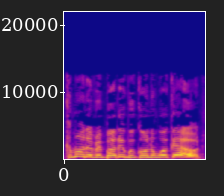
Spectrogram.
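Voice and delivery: put-on high, loud Austrian-accented gym shout; Arnold Schwarzenegger impression. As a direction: pump up the room in an Austrian accent. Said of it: "That's my Arnold Schwarzenegger".

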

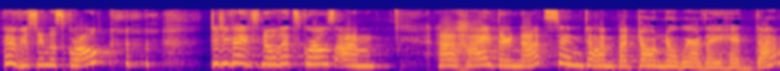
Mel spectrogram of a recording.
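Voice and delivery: high, excited, dreamy rambling; mock giddy late-night texter. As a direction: gush about squirrels like a giddy insomniac. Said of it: "More like".

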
